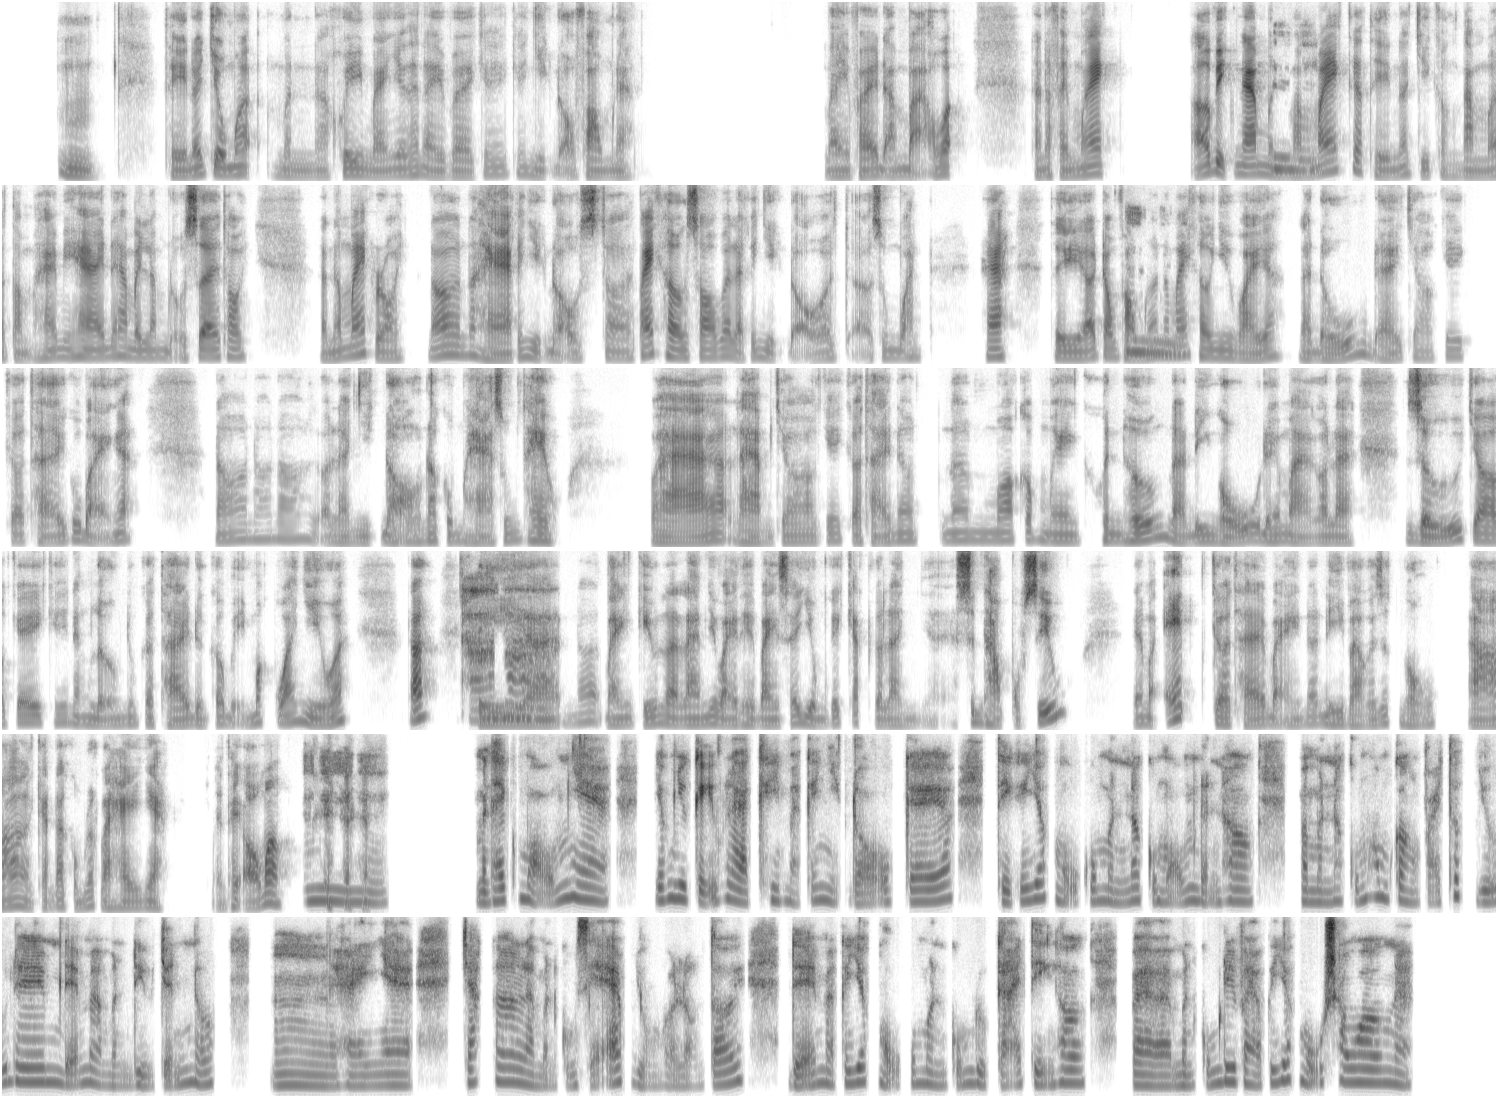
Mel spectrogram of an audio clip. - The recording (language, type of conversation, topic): Vietnamese, advice, Vì sao tôi thức giấc nhiều lần giữa đêm và sáng hôm sau lại kiệt sức?
- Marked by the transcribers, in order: tapping; other background noise; laugh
